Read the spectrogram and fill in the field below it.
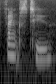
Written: thanks to

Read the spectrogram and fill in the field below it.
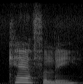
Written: carefully

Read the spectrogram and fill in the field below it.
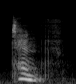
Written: tenth

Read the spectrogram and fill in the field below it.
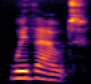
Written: without

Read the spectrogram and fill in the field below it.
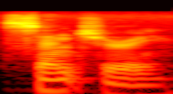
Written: century

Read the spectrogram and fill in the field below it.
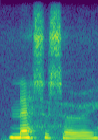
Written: necessary

